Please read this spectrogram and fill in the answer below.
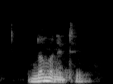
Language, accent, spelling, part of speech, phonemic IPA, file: English, Southern England, nominative, adjective / noun, /ˈnɒm(ɪ)nətɪv/, LL-Q1860 (eng)-nominative.wav
- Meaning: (adjective) 1. Giving a name; naming; designating 2. Being in that case or form of a noun which stands as the subject of a finite verb 3. Making a selection or nomination; choosing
